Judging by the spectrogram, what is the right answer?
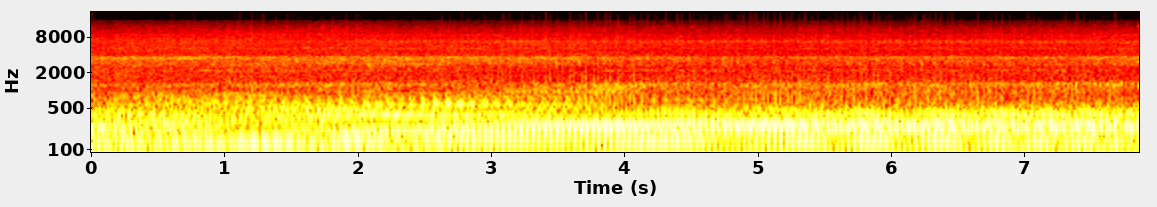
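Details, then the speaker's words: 1997 Ford Mustang GT SN95, 4.6 V8, 5-speed manual, loud exhaust: deep burble at steady idle, even loping pulse, no misses or knocks; healthy idle, though engine stalls shortly after. "Let's go ahead and fire it up real quick. See what she sounds like. Man, the exhaust on this thing is so good. It is so, so good."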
